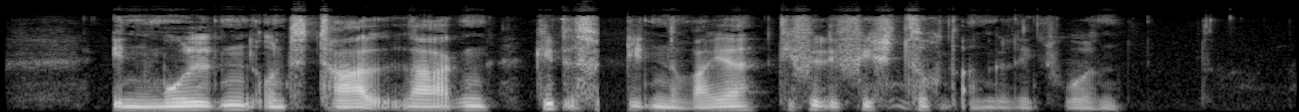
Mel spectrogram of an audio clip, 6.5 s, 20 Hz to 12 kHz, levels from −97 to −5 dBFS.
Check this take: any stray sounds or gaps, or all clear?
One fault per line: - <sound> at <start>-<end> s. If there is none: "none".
- dropout at 3.0-3.1 s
